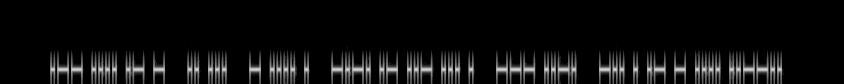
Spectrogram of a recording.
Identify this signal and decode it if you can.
Morse code, heard as a keyed tone, about 34 wpm, 700 Hz. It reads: WHAT IS THE CAUSE OF DEATH?
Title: Sentences from Top 1100 Words 35wpm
